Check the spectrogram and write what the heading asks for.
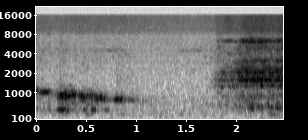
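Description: Faint sounds of a man's voice and breath: a soft tone that falls in pitch and fades out about a second in, then a quiet breath near the end.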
